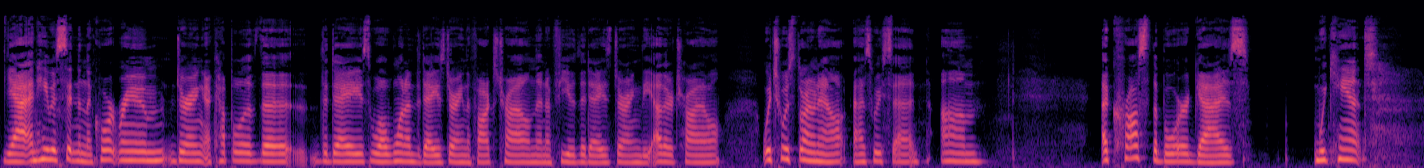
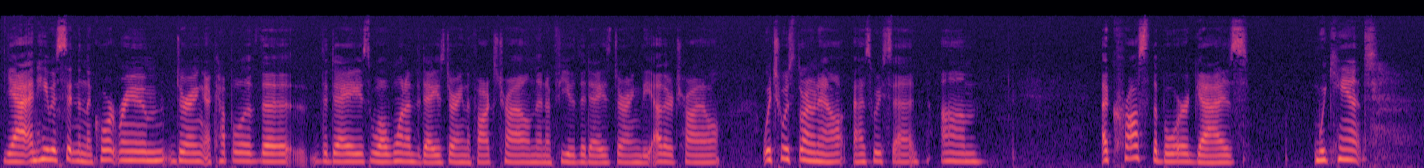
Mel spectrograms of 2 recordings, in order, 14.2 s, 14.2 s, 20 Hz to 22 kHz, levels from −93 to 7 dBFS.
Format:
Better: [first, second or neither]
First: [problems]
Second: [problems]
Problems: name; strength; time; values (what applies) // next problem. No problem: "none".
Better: first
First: none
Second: hiss; faint; throughout; 25 dB below the speech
